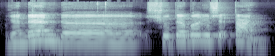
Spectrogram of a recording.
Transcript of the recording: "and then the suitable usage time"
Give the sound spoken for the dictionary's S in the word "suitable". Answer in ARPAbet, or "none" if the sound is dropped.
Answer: SH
